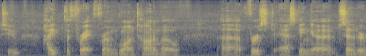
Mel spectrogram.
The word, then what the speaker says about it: Guantanamo: especially the third time I think he mispronounces Guantanamo Bay as guantamino gay or well you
